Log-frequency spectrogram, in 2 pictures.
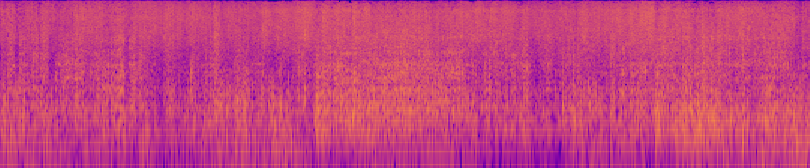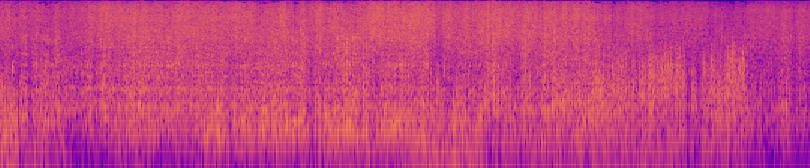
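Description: Sledge sliding fast down a snow run: a continuous rushing hiss of the runners on the snow mixed with wind on the microphone, swelling and easing and getting louder about four seconds in.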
